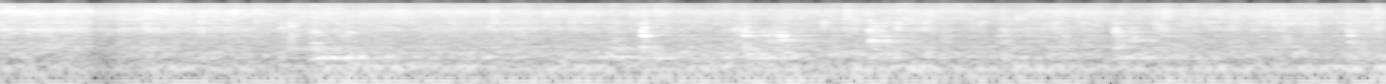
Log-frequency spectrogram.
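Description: Continuous loud sizzling of garlic dropped into hot oil with kalonji seeds frying in a pan, with occasional crackles and stirring scrapes throughout.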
